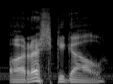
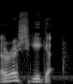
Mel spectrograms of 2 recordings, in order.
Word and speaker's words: Ares: more of her now Aral why did I pronounce it like that Ares my I don't know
